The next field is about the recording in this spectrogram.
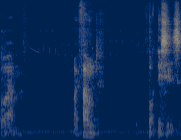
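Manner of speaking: hushed, soft, secretive conspiratorial tone. Playing a character who leans in to share a find: hushed conspiratorial voice. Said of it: "conspiratorially and with voices hushed".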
